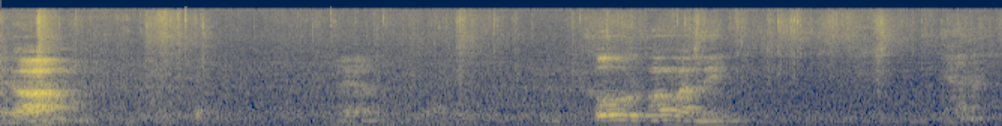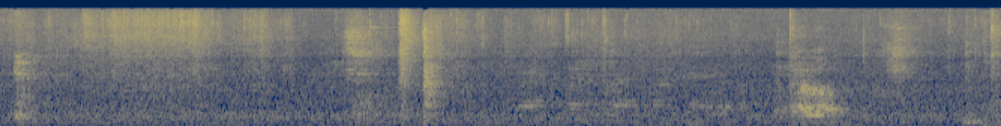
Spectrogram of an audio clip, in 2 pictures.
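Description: A man speaks calmly nearby, giving short instructions.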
